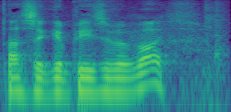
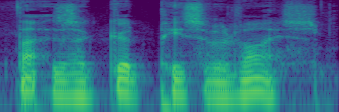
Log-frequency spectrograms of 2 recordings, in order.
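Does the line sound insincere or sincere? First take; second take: sincere; insincere. First: The line sounds warm and sincere. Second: The line sounds flat and insincere. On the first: The speaker calls it right. "That was better" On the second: The speaker calls it wrong. "That sounded really insincere"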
